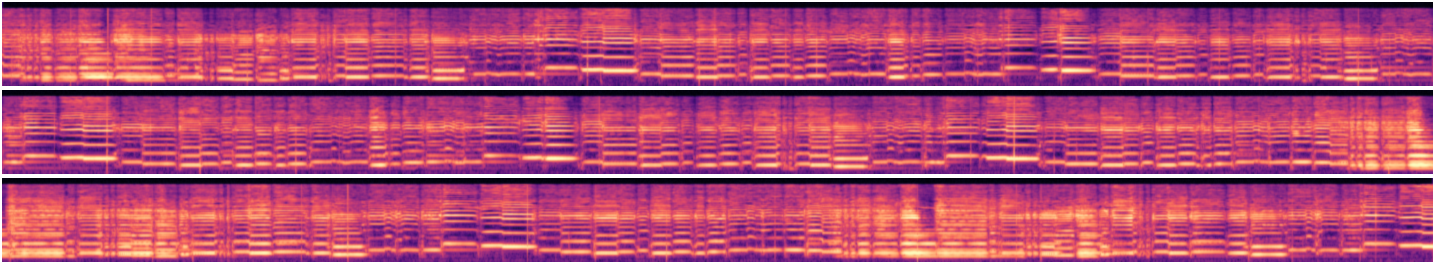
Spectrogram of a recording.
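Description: Solo fiddle playing an Irish slide, a lively, fast-moving melody bowed continuously, with a few stretches where two strings sound together.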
